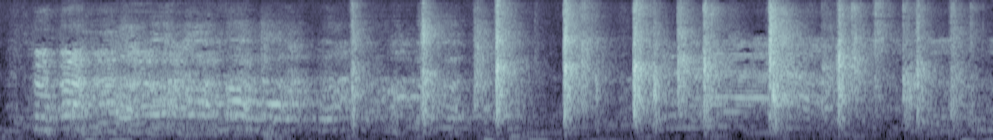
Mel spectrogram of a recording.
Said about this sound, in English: Shouldn't have clapped that.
